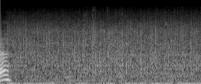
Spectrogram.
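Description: Rainstorm: steady rain falling on wet pavement, an even, constant hiss.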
